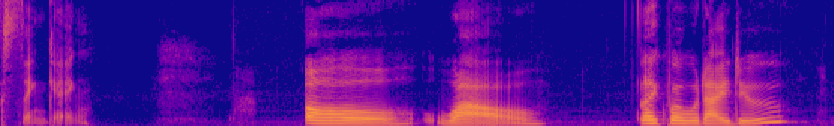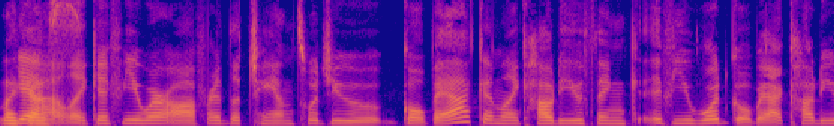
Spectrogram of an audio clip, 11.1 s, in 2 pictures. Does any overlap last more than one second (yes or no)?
no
